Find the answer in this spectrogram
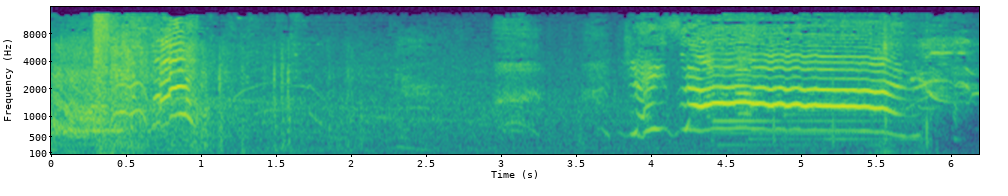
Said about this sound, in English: Yeah. But he gets hit in the back with a car. It was very weird.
